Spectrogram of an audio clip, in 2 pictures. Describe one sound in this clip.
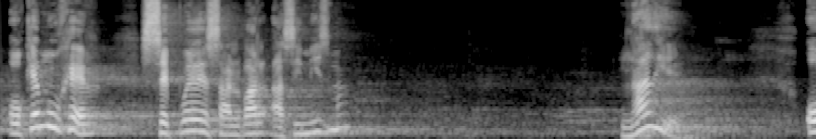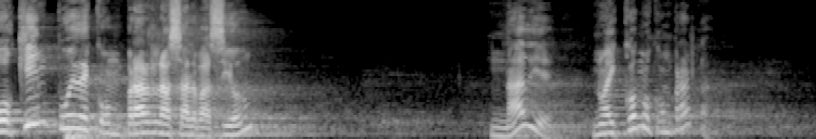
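An elderly man speaks with animation into a microphone through a loudspeaker, with pauses, in an echoing hall.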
